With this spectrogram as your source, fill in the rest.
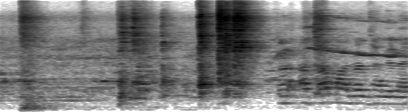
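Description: Metal pots clink and clatter.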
